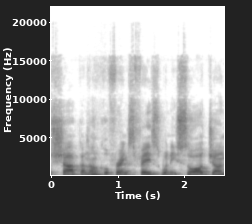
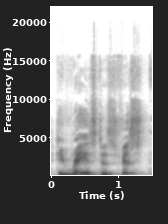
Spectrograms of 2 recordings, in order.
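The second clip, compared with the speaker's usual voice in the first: ordinary delivery, nothing marked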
